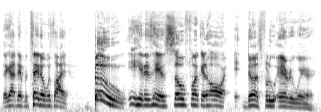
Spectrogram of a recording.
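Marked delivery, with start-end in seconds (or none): 1.9-2.5 boom. Retold or imitated. Potato hits the head.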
